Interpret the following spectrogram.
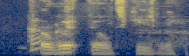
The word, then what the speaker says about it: Whitefield: George Whitefield or Whitfield, excuse me. It's spelled Whitefield, but it's pronounced Whitfield.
